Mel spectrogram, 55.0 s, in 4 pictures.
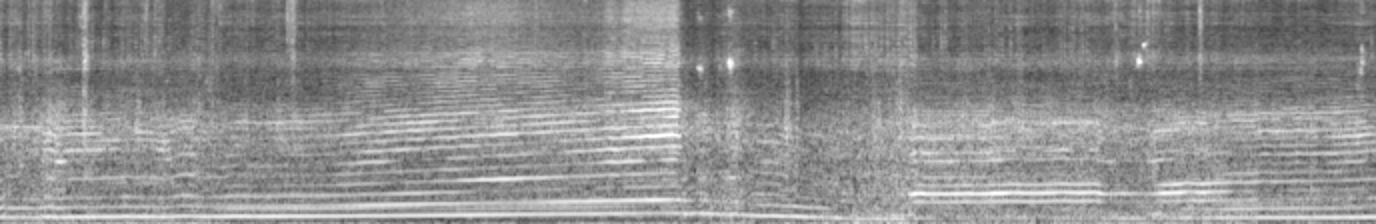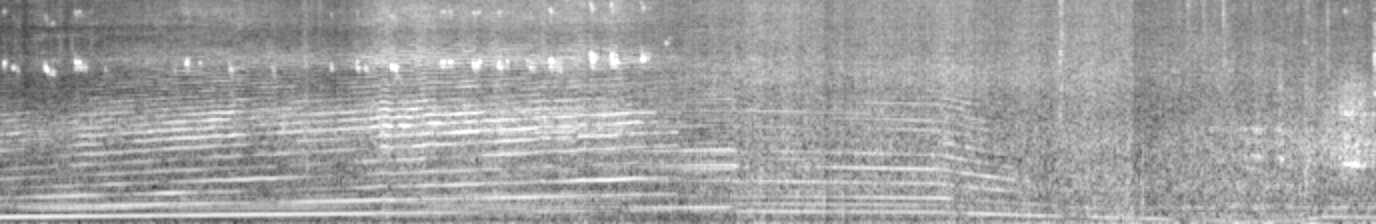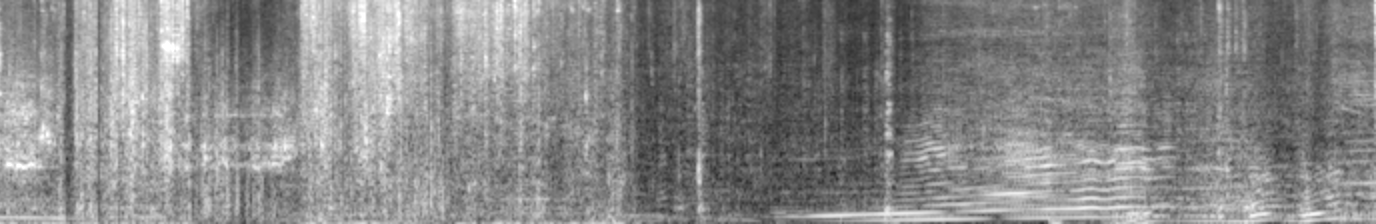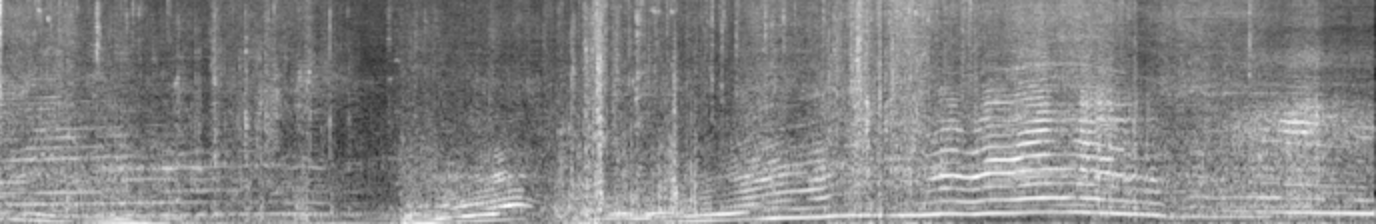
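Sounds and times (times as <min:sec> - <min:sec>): car engine revving: 0:00.0 - 0:33.6, 0:35.3 - 0:55.0
tyres scrubbing and rattling on dirt: 0:24.4 - 0:37.0, 0:37.8 - 0:54.3.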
